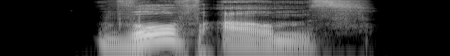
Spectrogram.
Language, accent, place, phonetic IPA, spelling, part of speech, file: German, Germany, Berlin, [ˈvʊʁfˌʔaʁms], Wurfarms, noun, De-Wurfarms.ogg
- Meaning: genitive of Wurfarm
